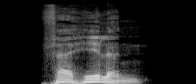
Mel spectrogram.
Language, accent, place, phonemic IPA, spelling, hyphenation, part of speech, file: German, Germany, Berlin, /fɛɐ̯ˈheːlən/, verhehlen, ver‧heh‧len, verb, De-verhehlen.ogg
- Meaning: to conceal, to hide, to dissemble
